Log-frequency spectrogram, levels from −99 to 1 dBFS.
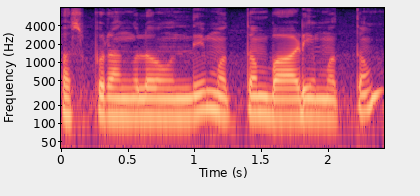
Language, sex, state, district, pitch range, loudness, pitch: Telugu, male, Telangana, Karimnagar, 125-140 Hz, -16 LUFS, 130 Hz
